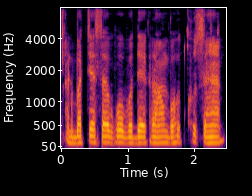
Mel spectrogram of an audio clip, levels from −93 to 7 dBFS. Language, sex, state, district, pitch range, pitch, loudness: Maithili, male, Bihar, Araria, 125-130 Hz, 125 Hz, -15 LUFS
